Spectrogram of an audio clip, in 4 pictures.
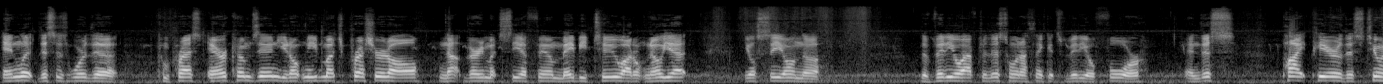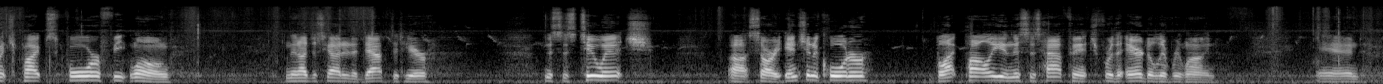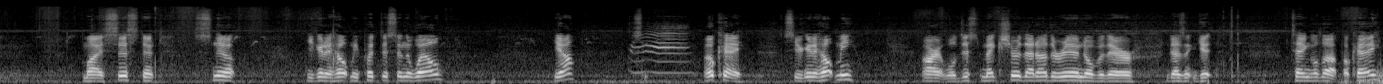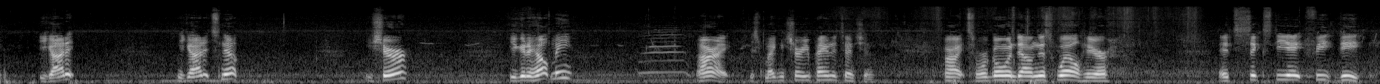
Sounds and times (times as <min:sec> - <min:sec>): Speech: 0:00.0 - 0:08.3, 0:09.2 - 0:15.6, 0:16.7 - 0:18.2, 0:19.3 - 0:20.4, 0:21.1 - 0:22.6, 0:23.2 - 0:26.0, 0:27.0 - 0:27.5, 0:28.5 - 0:30.1, 0:30.7 - 0:32.1, 0:33.2 - 0:33.4, 0:34.0 - 0:36.2, 0:36.9 - 0:39.8, 0:40.6 - 0:42.3, 0:43.3 - 0:43.9, 0:45.2 - 0:45.6, 0:46.6 - 0:47.2, 0:48.4 - 0:50.3, 0:50.9 - 0:52.6, 0:53.7 - 0:55.2.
